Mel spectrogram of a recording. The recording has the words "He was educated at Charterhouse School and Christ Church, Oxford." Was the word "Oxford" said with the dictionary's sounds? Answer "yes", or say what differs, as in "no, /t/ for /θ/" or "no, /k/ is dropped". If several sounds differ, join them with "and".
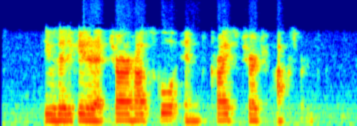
yes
